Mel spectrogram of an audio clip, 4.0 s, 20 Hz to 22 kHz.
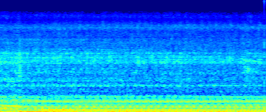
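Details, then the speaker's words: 2000 C5 Corvette V8 with long tube headers, first start after starter replacement and X-pipe reinstall with RTV on exhaust joint: deep steady idle rumble, slight early flare, no knocks; starter sounds good, previous exhaust leak no longer heard, normal idle. "Starter sounds good. I'm not really hearing that exhaust leak that I used to hear, but I am going to let that RTV cure."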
